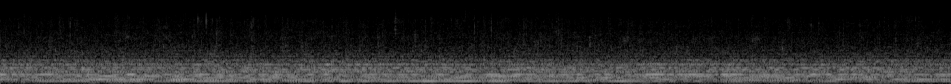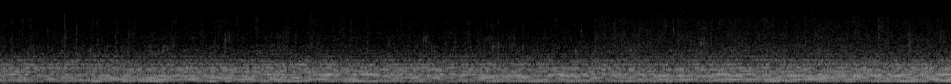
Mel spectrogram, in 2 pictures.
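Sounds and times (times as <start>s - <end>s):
ambient music with held chords: 0.0s - 19.0s
falling rain: 0.0s - 19.0s.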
